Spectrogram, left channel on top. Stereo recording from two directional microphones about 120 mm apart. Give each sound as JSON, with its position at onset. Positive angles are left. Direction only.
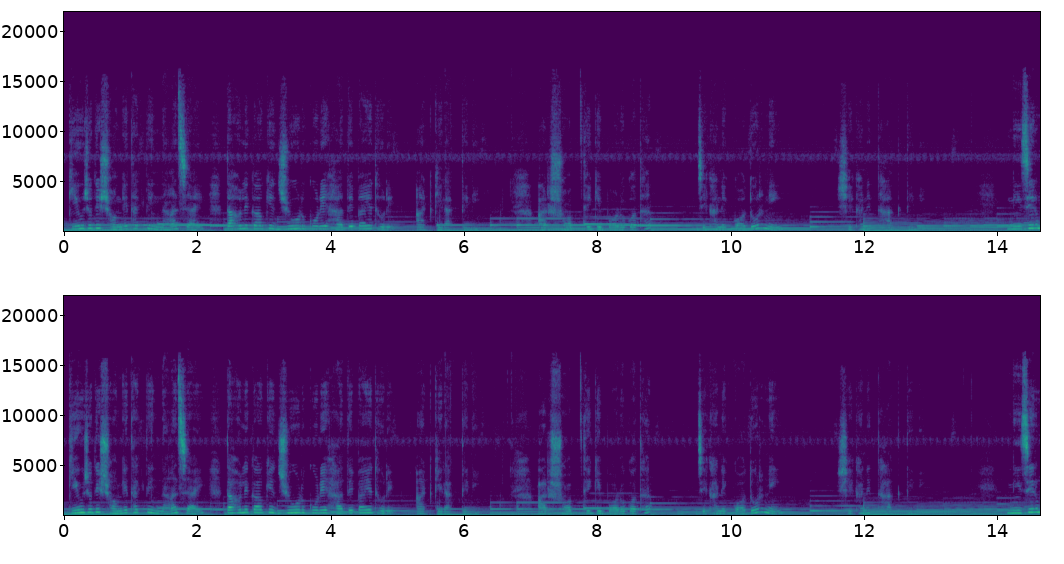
{"t": 0.1, "sound": "a woman's voice", "side_deg": -30}
{"t": 7.1, "sound": "a woman's voice", "side_deg": -30}
{"t": 14.2, "sound": "a woman's voice", "side_deg": -25}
